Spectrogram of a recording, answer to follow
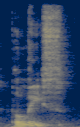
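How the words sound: It is said in a General American pronunciation. "In what is loosely called American English, this word would be pronounced"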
